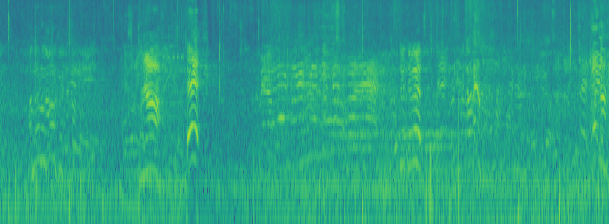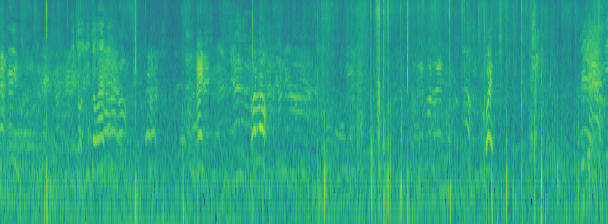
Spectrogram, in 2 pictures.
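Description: Young men shout and call out to each other in the open air.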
